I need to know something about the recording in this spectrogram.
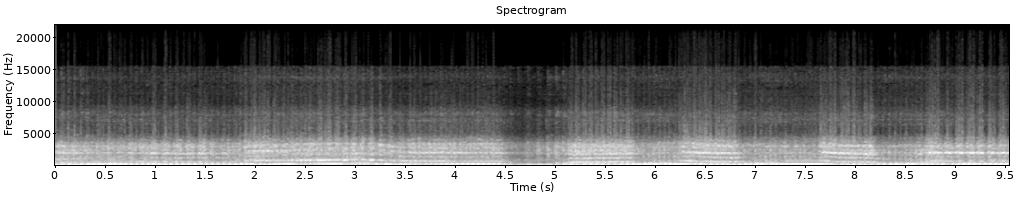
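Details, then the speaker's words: Hi Speed Infinity 150 cc motorcycle idling with blips: loose metallic rattle over the single-cylinder beat; opened clutch showed excessive play in the clutch basket causing the noise. "यह तो दोस्तों आप देख सकते हैं कि बक्से के अंदर काफी ज्यादा प्ले जिसकी वजह से इसके अंदर काफी ज्यादा खराब हो गया था जो आवाज आ रही थी"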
